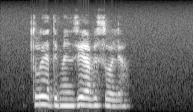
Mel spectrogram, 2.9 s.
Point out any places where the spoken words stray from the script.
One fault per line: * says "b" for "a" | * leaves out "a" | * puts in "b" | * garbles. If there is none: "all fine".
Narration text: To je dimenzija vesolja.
all fine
